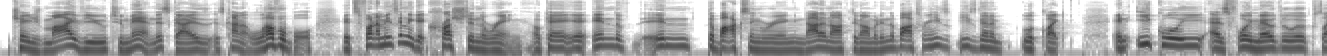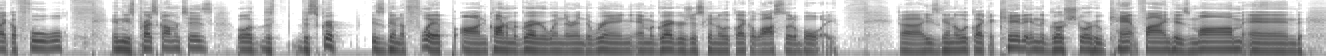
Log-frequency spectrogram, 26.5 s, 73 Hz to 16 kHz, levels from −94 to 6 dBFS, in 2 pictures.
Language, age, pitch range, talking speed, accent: English, 20-39, 130-155 Hz, 220 wpm, American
